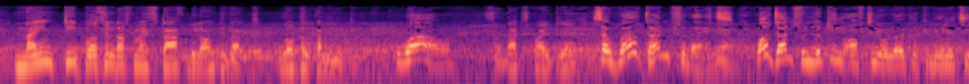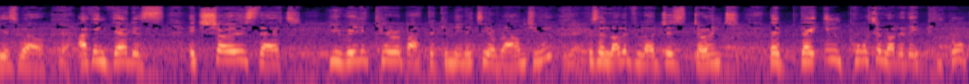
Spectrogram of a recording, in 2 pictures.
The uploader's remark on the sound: at the World Travel Market Africa, in Cape Town early in April 2023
